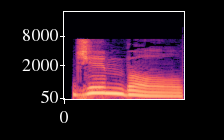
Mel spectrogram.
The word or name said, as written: gimbals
